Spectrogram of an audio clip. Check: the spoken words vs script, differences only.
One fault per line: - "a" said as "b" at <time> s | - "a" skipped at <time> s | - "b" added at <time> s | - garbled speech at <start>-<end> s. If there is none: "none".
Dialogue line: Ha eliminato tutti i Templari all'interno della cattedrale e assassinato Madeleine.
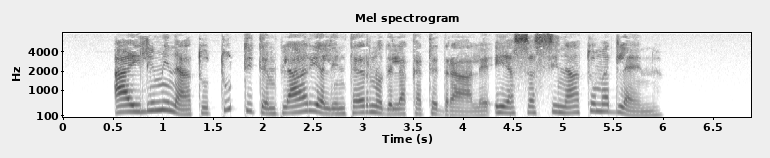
none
